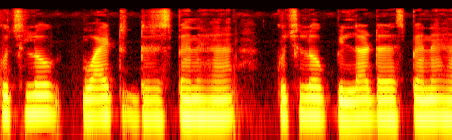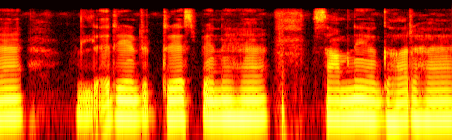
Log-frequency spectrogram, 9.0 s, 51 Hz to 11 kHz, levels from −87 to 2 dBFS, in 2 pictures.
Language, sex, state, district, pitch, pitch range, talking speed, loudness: Hindi, male, Jharkhand, Palamu, 120 Hz, 120-125 Hz, 125 wpm, -15 LUFS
